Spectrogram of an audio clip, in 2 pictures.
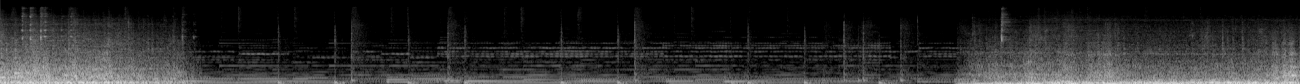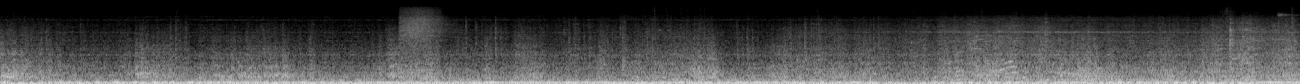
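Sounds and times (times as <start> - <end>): rail noise: 0.0 - 2.0, 9.6 - 26.0
diesel engine hum: 0.0 - 2.6, 9.6 - 26.0.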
